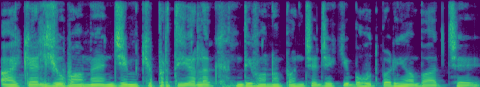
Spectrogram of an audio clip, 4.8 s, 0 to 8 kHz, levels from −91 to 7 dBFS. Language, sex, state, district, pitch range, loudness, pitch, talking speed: Maithili, male, Bihar, Saharsa, 115-120 Hz, -15 LUFS, 120 Hz, 200 wpm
